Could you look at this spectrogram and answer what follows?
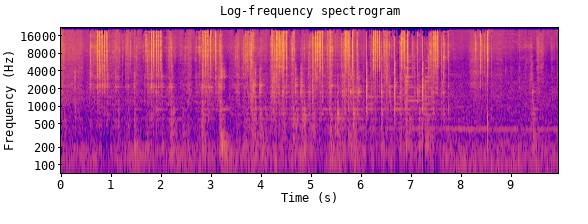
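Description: A hand ratchet with a 15mm socket works loose the rear brake caliper bracket bolts on a Volvo XC, giving rapid close clicking pawl bursts and metallic clacks in uneven rhythm, with no speech over it.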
